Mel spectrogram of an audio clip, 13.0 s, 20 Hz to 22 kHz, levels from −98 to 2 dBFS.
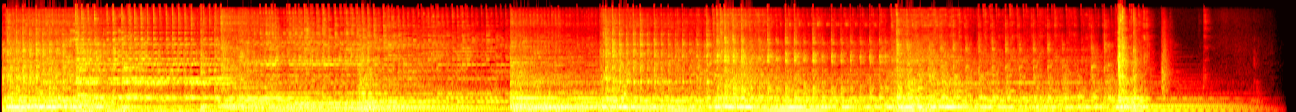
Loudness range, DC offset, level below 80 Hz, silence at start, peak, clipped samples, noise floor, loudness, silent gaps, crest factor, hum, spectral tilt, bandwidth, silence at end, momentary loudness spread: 3 LU; under 0.1%; -32 dBFS; 0 s; 0 dBFS; 0.7%; -39 dBFS; -10 LUFS; none; 10 dB; none; -6 dB/octave; 18.5 kHz; 0.55 s; 10 LU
